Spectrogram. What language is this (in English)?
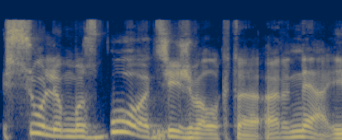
Lithuanian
